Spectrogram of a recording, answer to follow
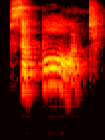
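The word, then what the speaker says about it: support: syllables है यहां पे स्ट्रेस जो है वो पोट प जा रहा है स को आराम से प्रोनाउंस करना है और पोट प थोड़ा सा हमने स्ट्रेस देना है तो बन जाएगा सपोर्ट सपोर्ट तो हम सपोर्ट ही बोलते हैं स्पॉट स्पॉट सपोर्ट तो ये डिफरेंस है तो प्रोनंसिएशन के अकॉर्डिंग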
